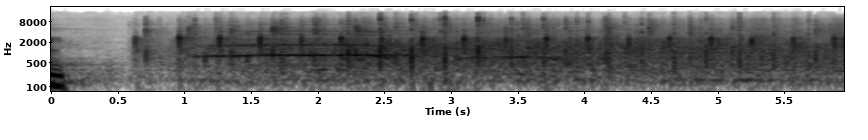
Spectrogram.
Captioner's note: applause, cheering; applause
